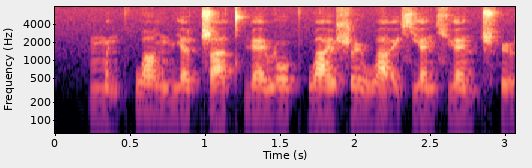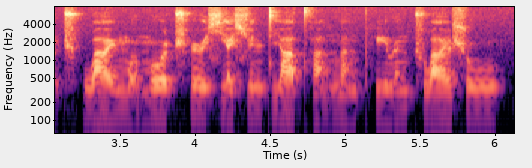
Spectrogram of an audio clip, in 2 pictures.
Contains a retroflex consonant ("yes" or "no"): yes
